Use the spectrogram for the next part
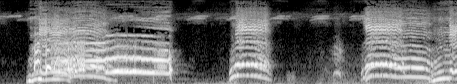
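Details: Kid goat on a farm bleating in long, shaky, strained cries, several voices overlapping in a drawn-out bout, then shorter bleats after a brief pause.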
